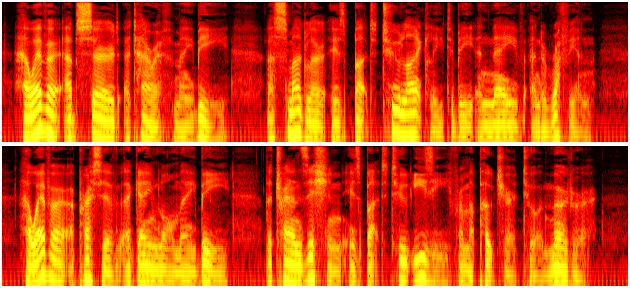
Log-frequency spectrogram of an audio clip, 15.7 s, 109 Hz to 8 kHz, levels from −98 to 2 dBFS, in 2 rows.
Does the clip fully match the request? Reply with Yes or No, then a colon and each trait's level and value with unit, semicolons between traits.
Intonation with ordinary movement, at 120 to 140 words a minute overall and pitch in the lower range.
No: average, 4.2 semitones; average, 150 wpm; very low, 95 Hz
